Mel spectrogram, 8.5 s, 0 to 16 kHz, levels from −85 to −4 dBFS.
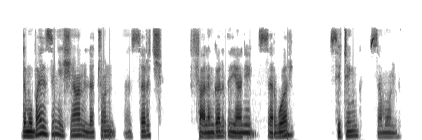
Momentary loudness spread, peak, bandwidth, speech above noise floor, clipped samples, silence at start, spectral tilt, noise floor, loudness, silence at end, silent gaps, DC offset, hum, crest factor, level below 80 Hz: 11 LU; 0 dBFS; 7.8 kHz; over 73 dB; under 0.1%; 0.45 s; -4.5 dB/octave; under -90 dBFS; -17 LUFS; 0.45 s; 3.29-3.80 s, 6.03-6.60 s, 7.35-7.40 s; under 0.1%; none; 18 dB; -48 dBFS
